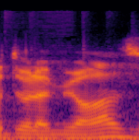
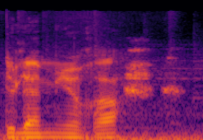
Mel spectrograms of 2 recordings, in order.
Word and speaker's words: Murat: C'est bizarre, parce que tu connais même pas de la Muraz, donc bon... De la Murat, le Z ne se prononce pas.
